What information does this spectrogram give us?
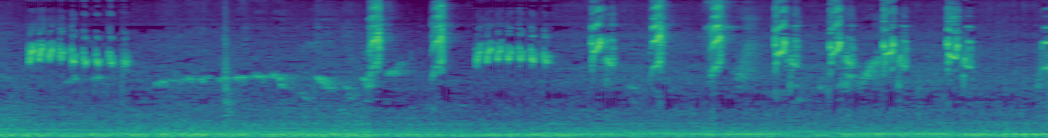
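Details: Long-tailed shrike (cendet) from Madura, singing energetically: bursts of rapid harsh chattering notes and buzzy high trills, a drawn-out slurred whistle early on, then scattered sharp chirps over a steady low hum.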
